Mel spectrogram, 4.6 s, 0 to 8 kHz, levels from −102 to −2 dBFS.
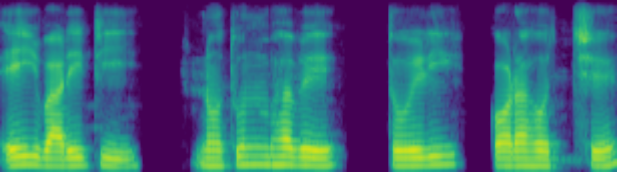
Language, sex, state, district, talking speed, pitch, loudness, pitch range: Bengali, male, West Bengal, Dakshin Dinajpur, 80 wpm, 135 Hz, -17 LUFS, 130-145 Hz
